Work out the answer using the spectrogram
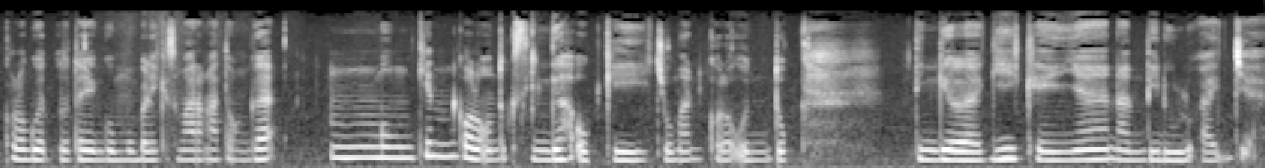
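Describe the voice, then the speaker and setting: A woman in her twenties with a blocked-nose voice, talking casually and reflectively in informal slang with hesitant pauses. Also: a little high, steady tone, dark tone, slight background noise. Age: 20s. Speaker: personal podcaster.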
